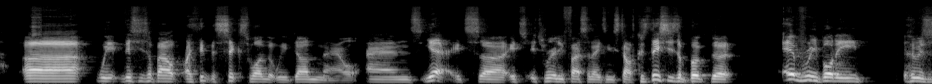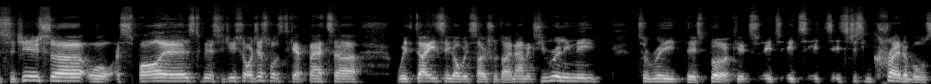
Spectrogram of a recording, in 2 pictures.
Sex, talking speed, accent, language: male, 215 wpm, British, English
